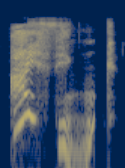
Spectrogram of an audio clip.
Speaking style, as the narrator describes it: said Miss Jenny, with a silent laugh

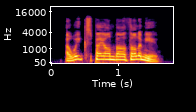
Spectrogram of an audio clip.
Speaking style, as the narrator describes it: shouted another

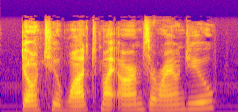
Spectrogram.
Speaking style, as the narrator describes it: he asked, and there was that in his voice

